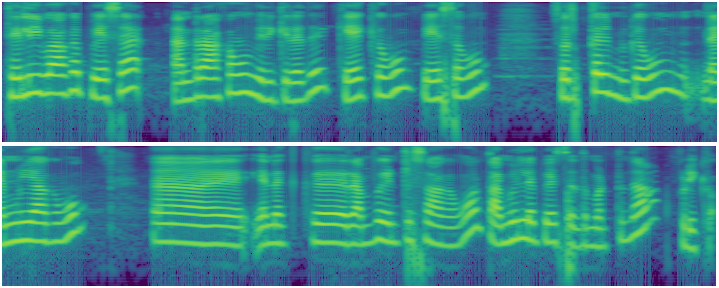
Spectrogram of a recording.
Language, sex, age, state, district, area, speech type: Tamil, female, 45-60, Tamil Nadu, Dharmapuri, rural, spontaneous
